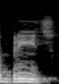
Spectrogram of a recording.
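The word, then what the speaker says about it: bridge: यहाँ पे जी के पहले डी आएगा तो इसको क्या पढ़ेंगे, लेजर, डी साइलेंट हो जाएगा, लेडगर नहीं पढ़ेंगे, इसको क्या पढ़ेंगे, लेजर, ठीक है।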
